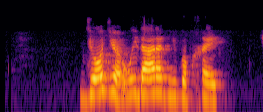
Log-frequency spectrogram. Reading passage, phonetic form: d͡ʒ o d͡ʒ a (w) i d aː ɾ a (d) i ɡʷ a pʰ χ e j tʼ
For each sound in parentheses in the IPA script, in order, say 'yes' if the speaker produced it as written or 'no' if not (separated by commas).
yes, yes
